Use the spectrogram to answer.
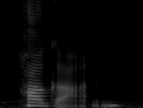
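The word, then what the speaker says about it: Khagan: a new gone uh Hagan I keep forgetting that the K is silent reminder all will converge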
